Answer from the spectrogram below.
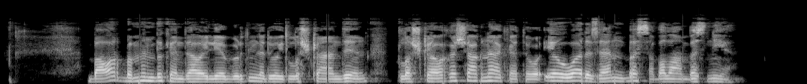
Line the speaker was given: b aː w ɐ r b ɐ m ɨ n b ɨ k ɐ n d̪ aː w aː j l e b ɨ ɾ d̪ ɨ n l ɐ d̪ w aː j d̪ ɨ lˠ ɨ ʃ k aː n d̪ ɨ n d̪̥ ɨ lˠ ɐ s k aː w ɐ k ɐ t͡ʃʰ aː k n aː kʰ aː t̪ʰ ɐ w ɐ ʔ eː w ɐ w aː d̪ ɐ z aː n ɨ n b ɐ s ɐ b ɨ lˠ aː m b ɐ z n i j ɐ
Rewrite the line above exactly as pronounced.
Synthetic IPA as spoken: b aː w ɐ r b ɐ m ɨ n b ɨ k ɐ n d̪ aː w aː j l e b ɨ ɾ d̪ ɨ n l ɐ d̪ w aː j d̪ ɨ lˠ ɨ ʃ k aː n d̪ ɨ n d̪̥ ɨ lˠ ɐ ʃ k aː w ɐ k ɐ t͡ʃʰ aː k n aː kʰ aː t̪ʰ ɐ w ɐ ʔ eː w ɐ w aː d̪ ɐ z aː n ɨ n b ɐ s ɐ b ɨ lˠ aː m b ɐ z n i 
